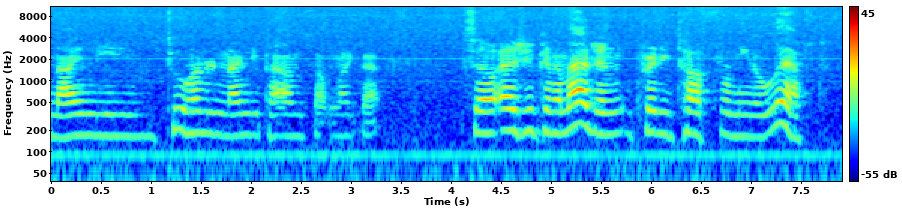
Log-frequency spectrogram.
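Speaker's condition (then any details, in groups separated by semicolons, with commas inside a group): Cerebral palsy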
